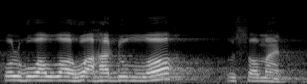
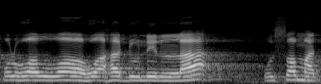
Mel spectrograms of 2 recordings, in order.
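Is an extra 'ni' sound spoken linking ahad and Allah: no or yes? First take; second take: no; yes. First: Ahad runs straight into Allah without 'ni'. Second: An added 'ni' sound links ahad to Allah. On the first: The speaker calls it wrong. "jangan dibaca ... nggak boleh ya" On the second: The speaker calls it right. "yang satu jadi nun kecil, disebut nun wikoyah"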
